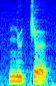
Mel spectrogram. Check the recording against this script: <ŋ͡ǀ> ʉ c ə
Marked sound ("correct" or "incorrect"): incorrect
